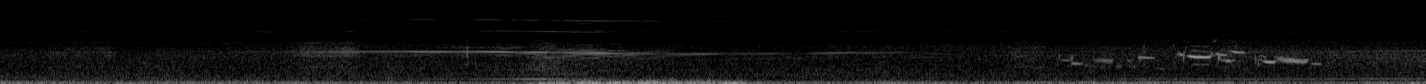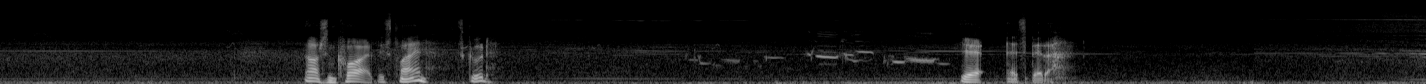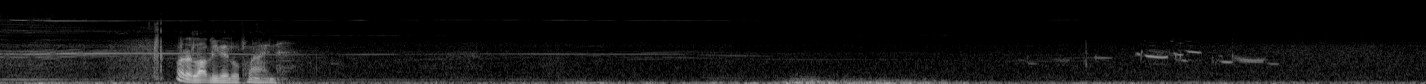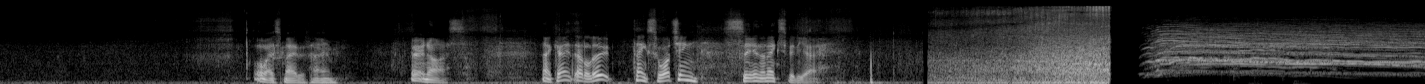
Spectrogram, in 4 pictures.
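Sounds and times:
wind rumbling on microphone: 0.0 - 20.3, 21.1 - 50.0
model plane motor humming: 0.0 - 53.9
bird chirps: 0.2 - 42.2.

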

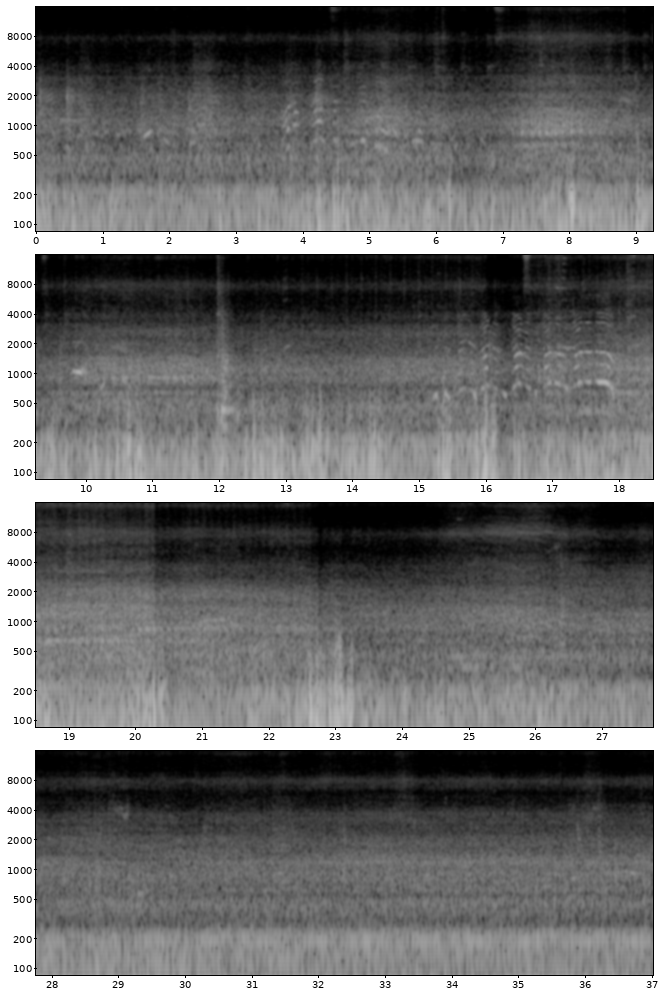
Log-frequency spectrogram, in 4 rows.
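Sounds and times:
diesel truck engine running: 0.0 - 37.0.

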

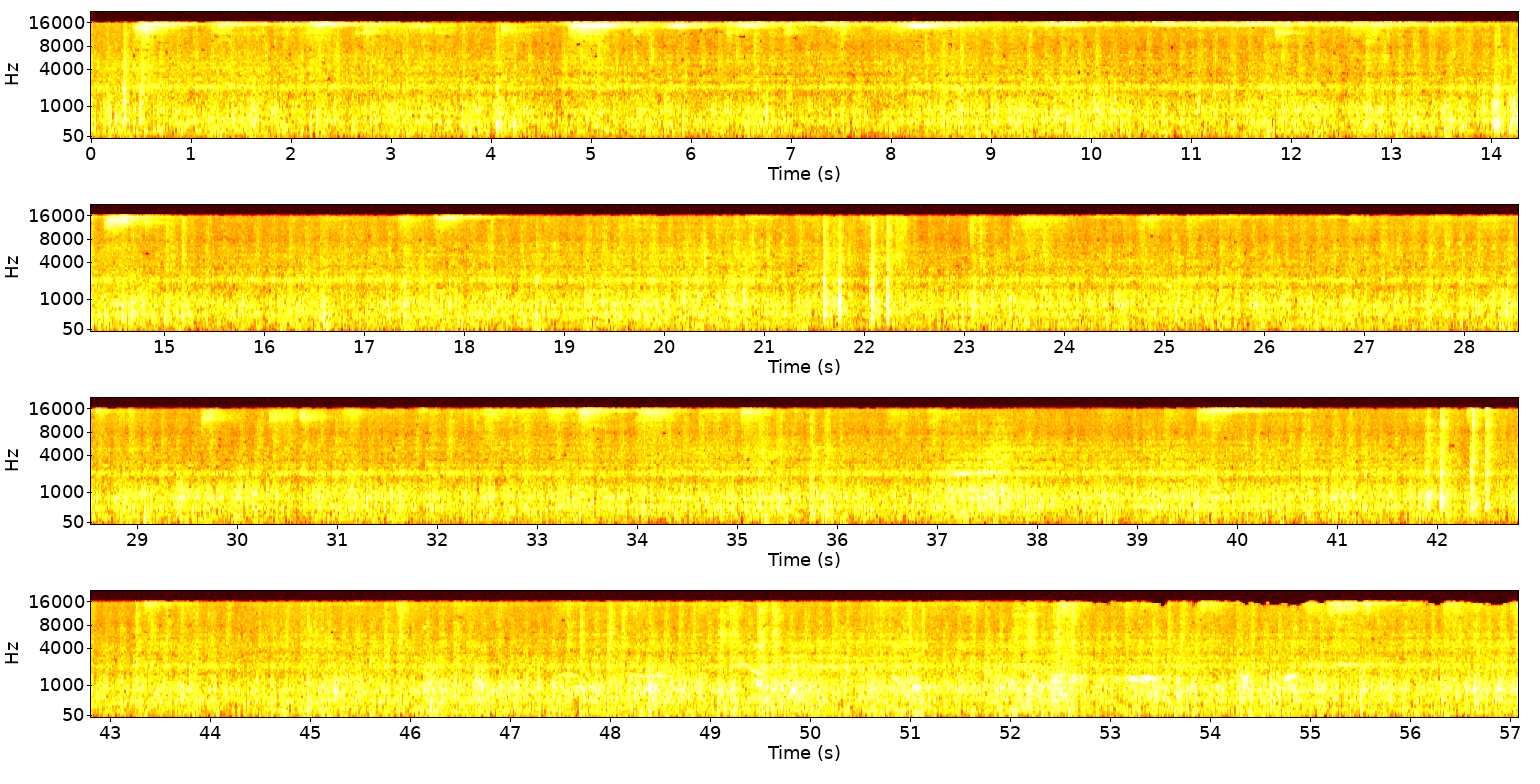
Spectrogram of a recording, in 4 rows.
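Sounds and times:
train wheels rumbling on rails: 0.0 - 57.0.

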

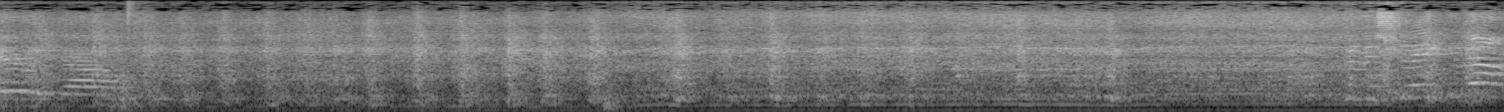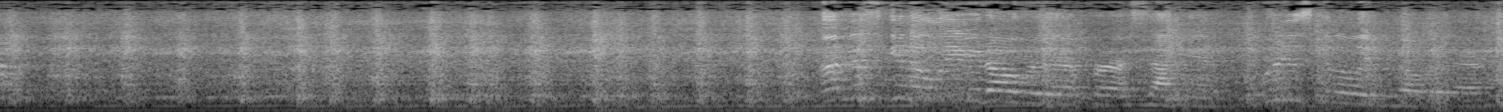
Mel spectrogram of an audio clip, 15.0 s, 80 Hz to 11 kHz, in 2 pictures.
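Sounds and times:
blender motor grinding: 0.0 - 15.0.

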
